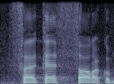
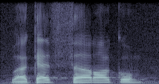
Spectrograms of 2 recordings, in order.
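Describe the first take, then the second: First: The first consonant is a strong, breathy f. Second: The first consonant is weak, with little breath. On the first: The speaker calls it right. "Jadi aliran nafasnya kuat" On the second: The speaker calls it wrong. "Mengucapkan fa tidak jelas karena aliran nafasnya lemah"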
